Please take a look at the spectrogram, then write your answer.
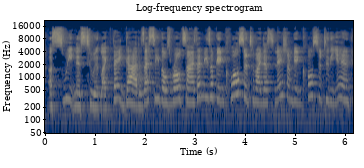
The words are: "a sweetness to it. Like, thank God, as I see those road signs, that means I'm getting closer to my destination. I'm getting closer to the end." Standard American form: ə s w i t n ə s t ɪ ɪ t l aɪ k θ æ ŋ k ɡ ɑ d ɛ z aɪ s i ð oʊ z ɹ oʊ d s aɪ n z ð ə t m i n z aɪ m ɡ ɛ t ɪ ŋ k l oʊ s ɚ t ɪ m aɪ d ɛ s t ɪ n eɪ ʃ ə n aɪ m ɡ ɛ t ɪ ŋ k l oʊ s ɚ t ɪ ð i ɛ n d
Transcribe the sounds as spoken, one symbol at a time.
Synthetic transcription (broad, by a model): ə s w i t n ə s t ɪ ɪ t l aɪ k θ æ ŋ k ɡ ɑ d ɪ z aɪ s i ð oʊ z ɹ oʊ d s aɪ n z ð ə t m i n z aɪ m ɡ ɛ t ɪ ŋ k l oʊ s ɚ t ɪ m aɪ d ɛ s t ɪ n eɪ ʃ ə n aɪ m ɡ ɛ t ɪ ŋ k l oʊ s ɚ t ɪ ð i ɛ n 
